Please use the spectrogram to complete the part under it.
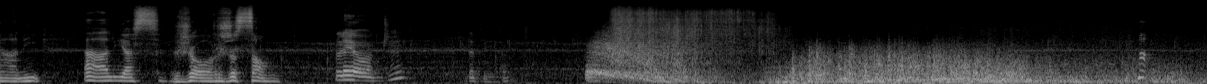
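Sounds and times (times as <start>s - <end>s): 
rain: 0.0s - 12.0s
speech: 0.2s - 5.2s, 5.8s - 7.0s
thunder: 5.9s - 12.0s.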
